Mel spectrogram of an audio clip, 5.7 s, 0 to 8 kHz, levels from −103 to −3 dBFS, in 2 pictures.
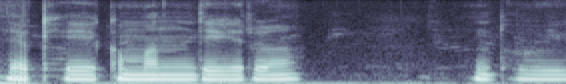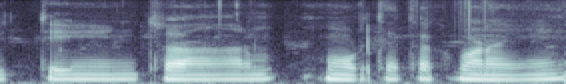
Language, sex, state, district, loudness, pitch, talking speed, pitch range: Garhwali, male, Uttarakhand, Uttarkashi, -18 LUFS, 120 Hz, 95 wpm, 120-125 Hz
